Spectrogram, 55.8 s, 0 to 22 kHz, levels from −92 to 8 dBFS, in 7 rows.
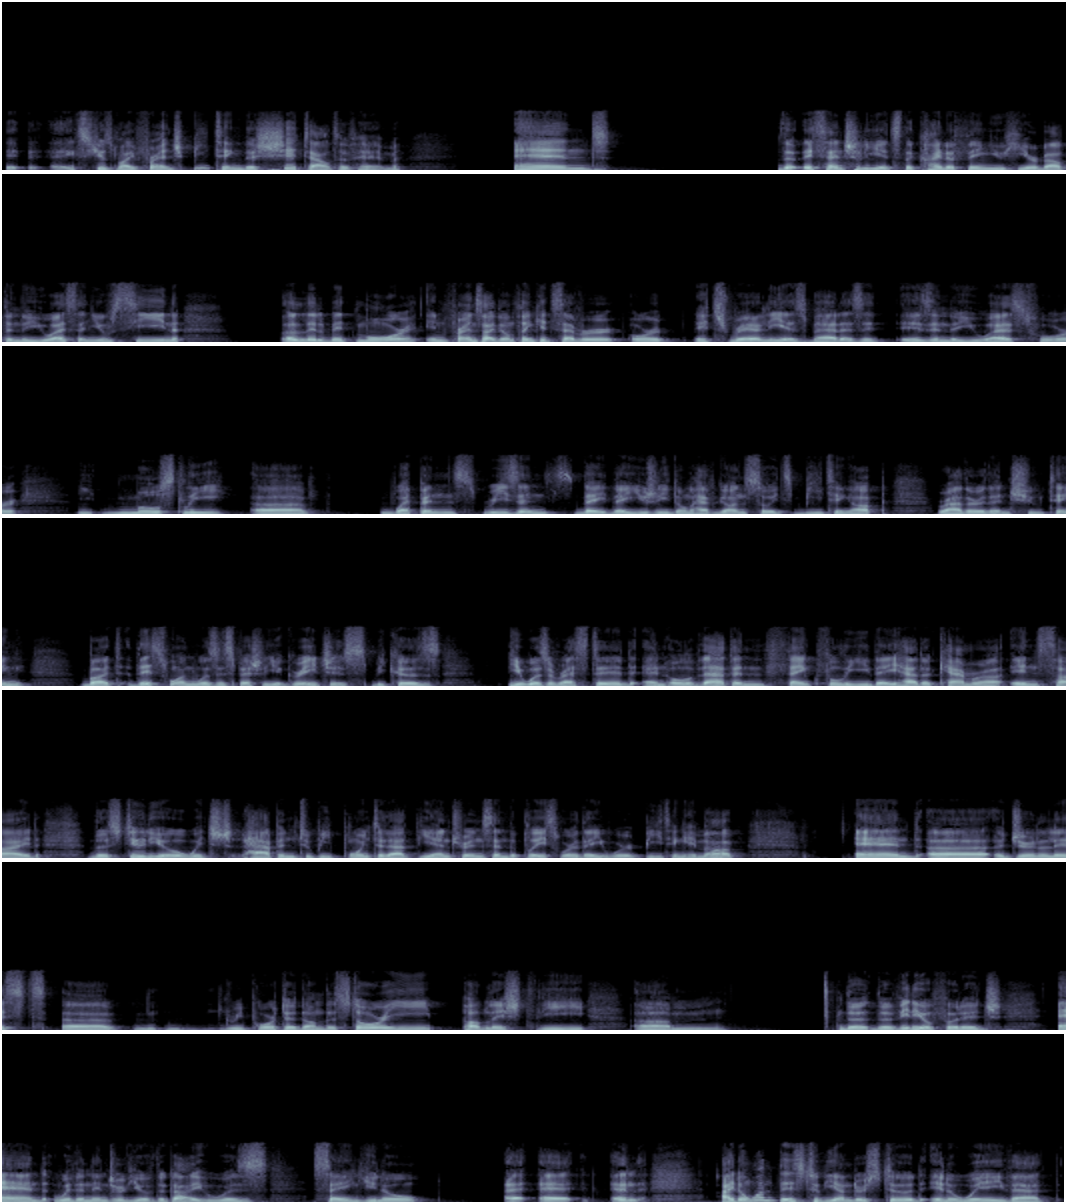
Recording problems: high frequencies cut off; noticeable; nothing above 7.5 kHz
muffled; very slightly; fading above 2.5 kHz

